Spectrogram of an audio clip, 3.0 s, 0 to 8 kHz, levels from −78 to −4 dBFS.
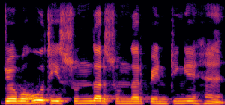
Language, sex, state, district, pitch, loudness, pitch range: Hindi, male, Uttar Pradesh, Jalaun, 165 Hz, -16 LUFS, 155-170 Hz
